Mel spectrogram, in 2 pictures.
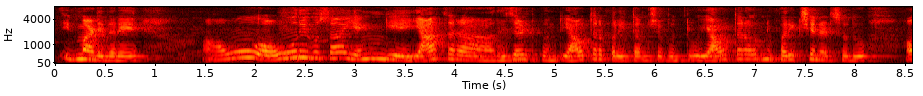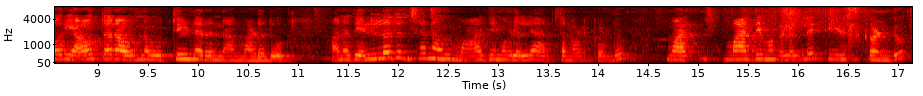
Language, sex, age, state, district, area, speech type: Kannada, female, 30-45, Karnataka, Chikkamagaluru, rural, spontaneous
